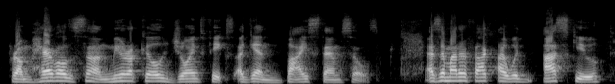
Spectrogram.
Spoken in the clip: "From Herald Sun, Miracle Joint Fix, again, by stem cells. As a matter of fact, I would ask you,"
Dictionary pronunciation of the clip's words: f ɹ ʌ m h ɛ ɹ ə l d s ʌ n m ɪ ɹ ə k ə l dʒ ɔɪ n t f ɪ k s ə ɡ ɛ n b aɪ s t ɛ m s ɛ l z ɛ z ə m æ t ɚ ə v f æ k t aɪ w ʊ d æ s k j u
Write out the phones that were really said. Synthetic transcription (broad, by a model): f ɹ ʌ m h ɛ ɹ ə l d s ʌ n m ɪ ɹ ə k ə l dʒ ɔɪ n t f ɪ k s ə ɡ ɛ n b aɪ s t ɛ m s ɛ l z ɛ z ə m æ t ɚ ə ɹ f æ k t aɪ w ʊ d æ s k j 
